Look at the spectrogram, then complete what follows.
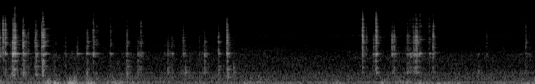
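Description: Small metal parts clicking and clinking as a Z clamp and its bolt are fitted by hand onto a metal motorcycle bash plate, in several short clusters of light taps.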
